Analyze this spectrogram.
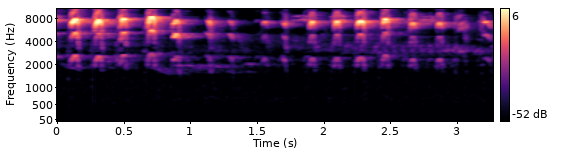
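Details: Loud, shrill chittering of fed great spotted woodpecker chicks, Staverden, Netherlands: quick high squeaks, roughly four a second, running on without pause.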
